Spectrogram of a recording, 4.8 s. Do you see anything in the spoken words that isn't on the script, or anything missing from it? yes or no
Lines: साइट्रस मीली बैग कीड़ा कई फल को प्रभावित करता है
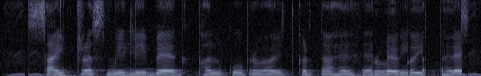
yes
